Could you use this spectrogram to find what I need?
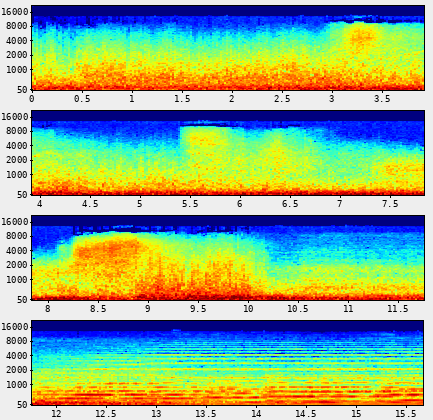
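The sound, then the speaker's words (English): A deep, roaring explosion from an atomic bomb test in the New Mexico desert: a sustained low rumble with several louder surging bursts, later giving way to steady tones. “they exploded the world's first atomic bomb in the desert in the southwestern state of New Mexico.”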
